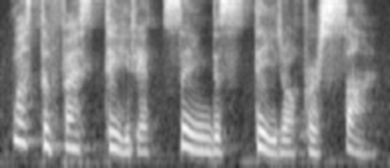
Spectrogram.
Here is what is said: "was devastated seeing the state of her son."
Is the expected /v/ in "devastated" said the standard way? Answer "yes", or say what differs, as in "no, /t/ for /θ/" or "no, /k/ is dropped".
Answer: no, /f/ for /v/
